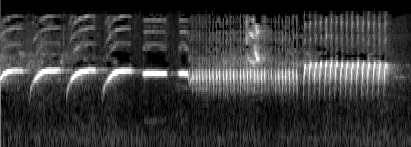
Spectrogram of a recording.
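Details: Canary rolling song for luring other canaries: four looping upslurred whistles, then a long, fast, buzzy roll that gets louder and steps slightly higher toward the end.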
